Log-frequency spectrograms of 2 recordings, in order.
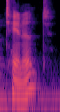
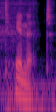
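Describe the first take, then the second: First: An extra N sound comes before the final T. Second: No N sound comes before the final T. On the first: The speaker calls it wrong. "most people pronounce it with an N, but it's not a tenant" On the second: The speaker calls it right. "It's Tenet"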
